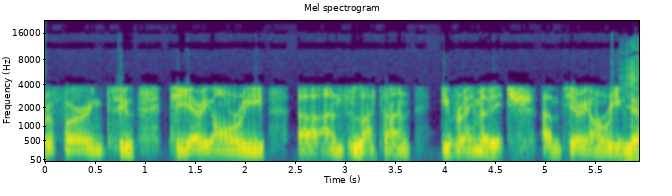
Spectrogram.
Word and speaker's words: Zlatan: Zlatan Ibrahimovic Zla But it's it's it's with an N. It ends with an N. So, how in the world can it be Zalta? Zlatan, not Zalta. Zlatan.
